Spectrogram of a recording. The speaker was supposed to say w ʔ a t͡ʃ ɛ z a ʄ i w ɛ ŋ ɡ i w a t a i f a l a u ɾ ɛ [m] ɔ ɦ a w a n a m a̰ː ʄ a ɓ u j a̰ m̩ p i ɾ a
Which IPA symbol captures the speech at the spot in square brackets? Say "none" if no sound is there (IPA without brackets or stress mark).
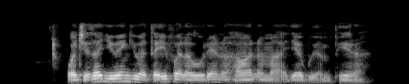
n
